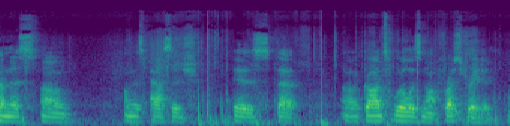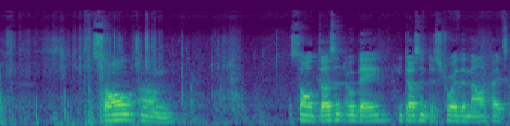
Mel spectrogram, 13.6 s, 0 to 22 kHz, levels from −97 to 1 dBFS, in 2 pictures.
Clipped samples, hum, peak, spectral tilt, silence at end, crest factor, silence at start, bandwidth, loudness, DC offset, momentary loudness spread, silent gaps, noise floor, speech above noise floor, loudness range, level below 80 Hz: under 0.1%; none; -10 dBFS; -5.5 dB/octave; 0 s; 20 dB; 0 s; 15.5 kHz; -29 LUFS; under 0.1%; 21 LU; none; -62 dBFS; 33 dB; 7 LU; -58 dBFS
